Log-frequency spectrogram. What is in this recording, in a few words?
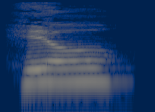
"hill", british english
